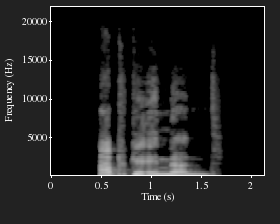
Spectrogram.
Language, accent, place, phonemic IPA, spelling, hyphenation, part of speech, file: German, Germany, Berlin, /ˈapɡəˌ.ɛndɐt/, abgeändert, ab‧ge‧än‧dert, verb / adjective, De-abgeändert.ogg
- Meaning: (verb) past participle of abändern; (adjective) changed, altered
